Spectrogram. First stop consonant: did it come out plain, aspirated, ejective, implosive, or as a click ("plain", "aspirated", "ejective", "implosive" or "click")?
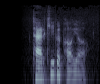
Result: aspirated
